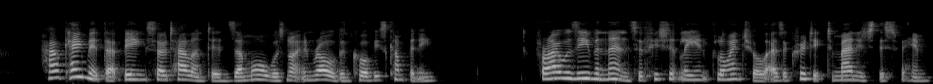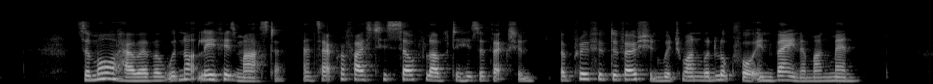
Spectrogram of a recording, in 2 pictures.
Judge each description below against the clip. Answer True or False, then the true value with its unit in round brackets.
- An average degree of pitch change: True (4.6 semitones)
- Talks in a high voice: True (205 Hz)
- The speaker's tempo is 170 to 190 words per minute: True (185 wpm)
